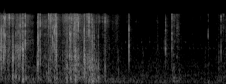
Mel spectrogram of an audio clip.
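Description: A Pokémon Sun and Moon booster pack's foil wrapper is torn open up close, a dense burst of crinkling and ripping that trails off into scattered softer rustles.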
